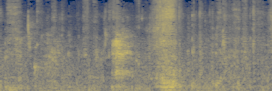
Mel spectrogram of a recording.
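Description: A man slurping beef noodle soup from a bowl held to his mouth. There are two louder slurps, at about one and a half and two and a half seconds in, with softer eating noises between them.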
